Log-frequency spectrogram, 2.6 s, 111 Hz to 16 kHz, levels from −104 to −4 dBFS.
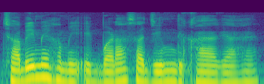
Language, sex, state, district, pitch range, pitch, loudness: Hindi, male, Assam, Kamrup Metropolitan, 115-125 Hz, 120 Hz, -14 LUFS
